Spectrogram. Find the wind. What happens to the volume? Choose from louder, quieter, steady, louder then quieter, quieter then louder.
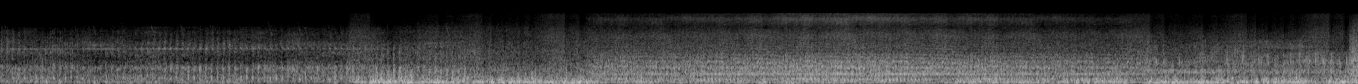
quieter then louder.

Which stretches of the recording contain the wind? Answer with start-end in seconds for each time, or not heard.
3.5-13.5.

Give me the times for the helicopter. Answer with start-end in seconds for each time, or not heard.
0.0-13.5.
